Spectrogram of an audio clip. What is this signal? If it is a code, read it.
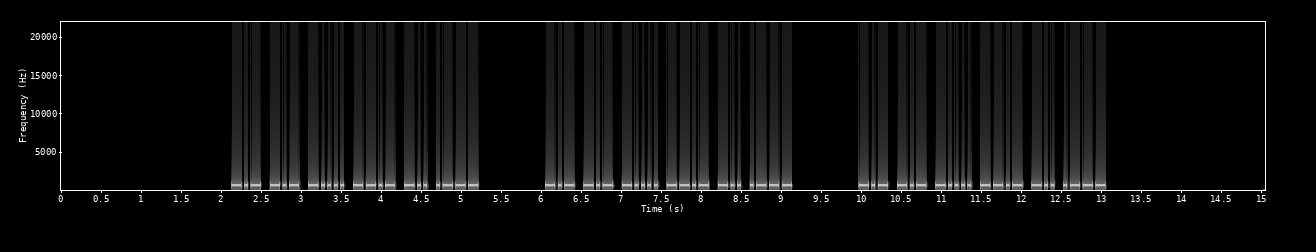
Morse code, heard as a keyed tone, about 30 wpm, 700 Hz. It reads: KK6QDJ KK6QDJ KK6QDJ
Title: USA Call Signs - 6 Characters - Repeated 3x - 30wpm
